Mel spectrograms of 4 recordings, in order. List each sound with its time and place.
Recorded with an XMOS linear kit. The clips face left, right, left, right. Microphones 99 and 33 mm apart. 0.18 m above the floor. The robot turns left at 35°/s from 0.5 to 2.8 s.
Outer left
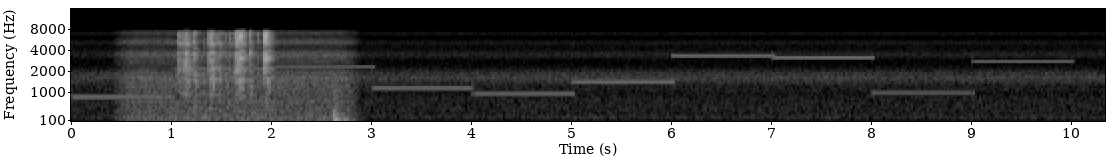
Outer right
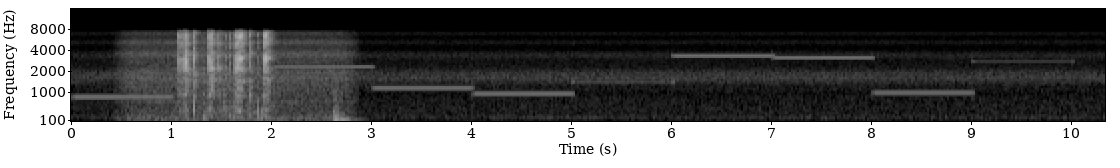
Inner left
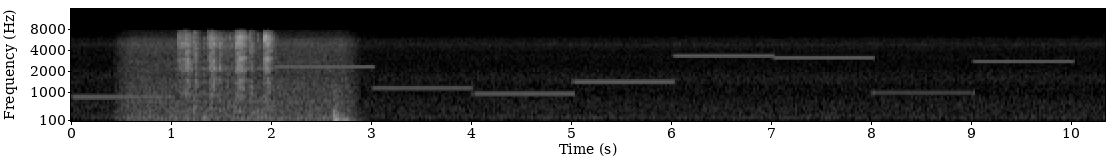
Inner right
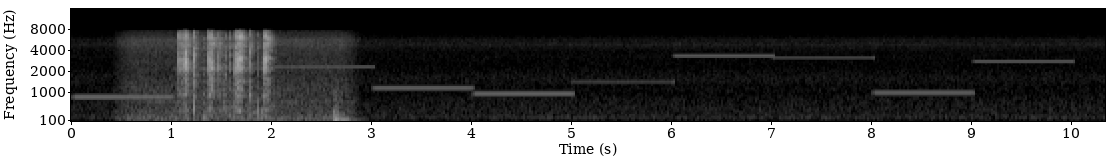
1.1 s a camera shutter: 85° right, 0.6 m; by 2.0 s 60° right (ahead or behind), 0.6 m
2.6 s a thud: 35° left (ahead or behind), 2.5 m; by 2.8 s 30° left (ahead or behind), 2.5 m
